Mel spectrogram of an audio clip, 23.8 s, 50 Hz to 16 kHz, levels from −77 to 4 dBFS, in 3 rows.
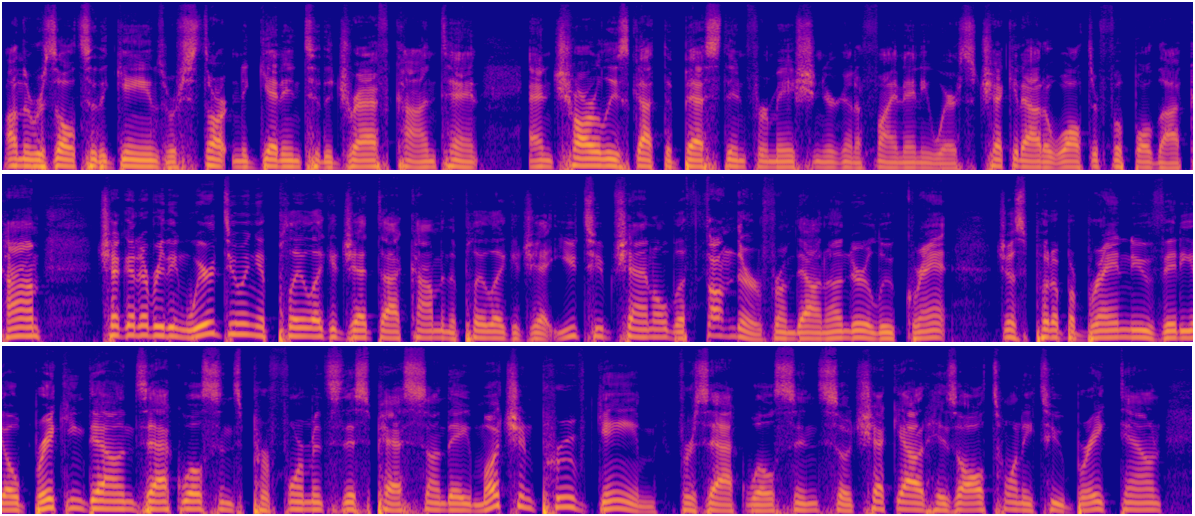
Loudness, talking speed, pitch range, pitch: -21 LUFS, 205 wpm, 130-155 Hz, 140 Hz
